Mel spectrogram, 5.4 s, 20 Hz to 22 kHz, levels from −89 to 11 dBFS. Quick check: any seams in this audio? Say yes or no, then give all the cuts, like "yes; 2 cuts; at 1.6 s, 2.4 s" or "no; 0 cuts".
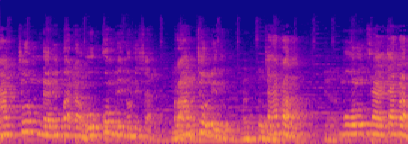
no; 0 cuts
